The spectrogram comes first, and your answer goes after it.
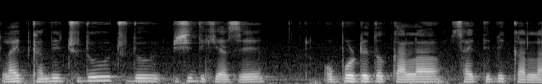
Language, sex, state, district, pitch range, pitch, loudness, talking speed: Nagamese, male, Nagaland, Dimapur, 120-140 Hz, 130 Hz, -18 LUFS, 175 wpm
